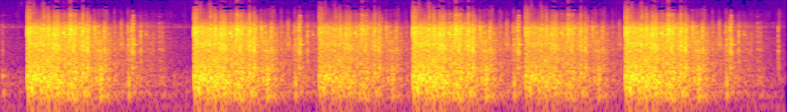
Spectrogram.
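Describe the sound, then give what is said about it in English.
Five loud, heavy smashing crashes as a hammer smashes giants' skulls, landing one after another at uneven intervals, each followed by a crunching, rattling decay of debris, with no voices. “and he smashed all of the ice giant's skulls.”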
